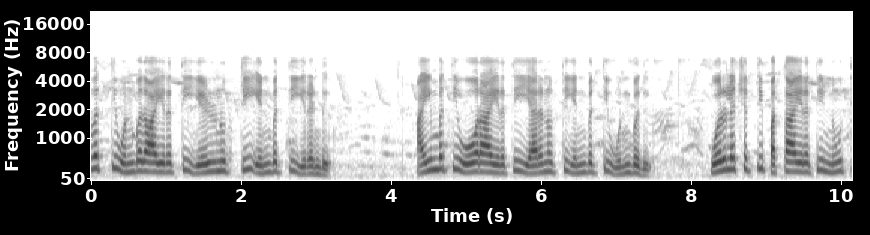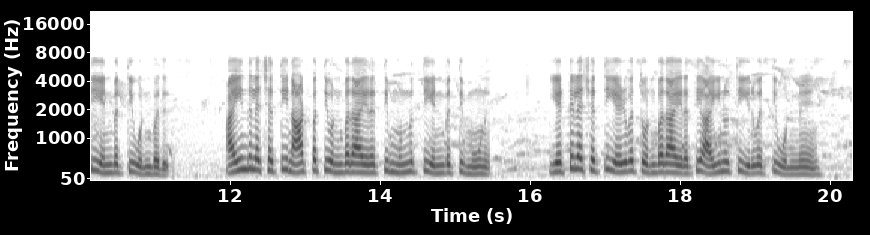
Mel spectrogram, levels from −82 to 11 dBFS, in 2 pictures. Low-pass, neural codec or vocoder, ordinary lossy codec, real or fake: 7.2 kHz; none; none; real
